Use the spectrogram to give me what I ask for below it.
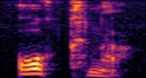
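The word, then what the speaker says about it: окна: ا آمده است و شکل جمع این کلمه رو ساخته است و تلفظش شده است اوکنا. زده در هجای اول افتاده است، نه در هجای آخر.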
